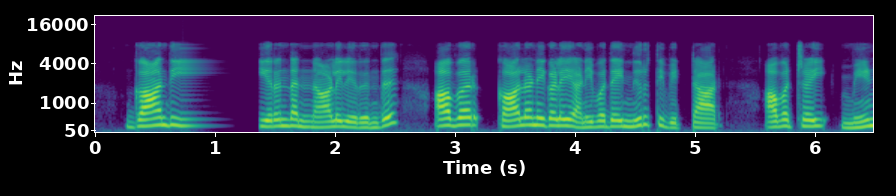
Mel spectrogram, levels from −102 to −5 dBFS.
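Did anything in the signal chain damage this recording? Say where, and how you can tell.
Yes, at the network and jitter-buffer stage of the call path. From 0.71 to 1.38 s there is a call audio freeze: the last sound is drawn out as a fading buzz that decays into roughly a third of a second of silence, then the audio picks up exactly where it stopped. That points to packets held up in transit, likely leaving the jitter buffer empty for about 648 ms. It differs from packet loss because nothing is skipped. A gap is inserted, and everything after it arrives later.

A second, much smaller event comes at 1.74 to 1.81 s: a short stall from a late packet. One sound is held for about 48 ms with a faint buzzy dip, and then the audio continues without a jump. It is not a second freeze because it never fades to silence and is far too brief. The receiver simply stretched the last sound until one overdue packet turned up. 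The band tops out near 8 kHz, which fits Opus at around 32 kbps.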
